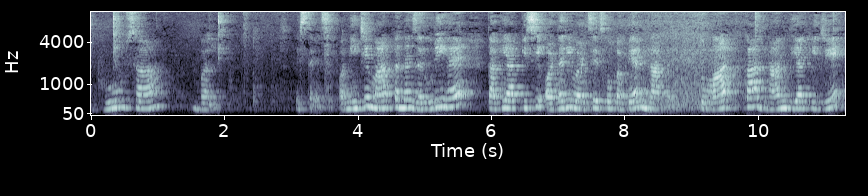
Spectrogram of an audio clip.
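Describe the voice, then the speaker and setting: A woman, a shorthand teacher, giving a slow, deliberate lesson and repeating words syllable by syllable. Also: fairly high pitch, mellow. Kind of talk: slow dictation-style lesson. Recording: echoey room, far from mic, faint noise.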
